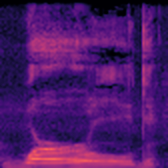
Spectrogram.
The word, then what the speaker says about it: world: say it normally so try to say it like whirl the notice how I draw out the R and the L and then you try to make it a little shorter world world world world okay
